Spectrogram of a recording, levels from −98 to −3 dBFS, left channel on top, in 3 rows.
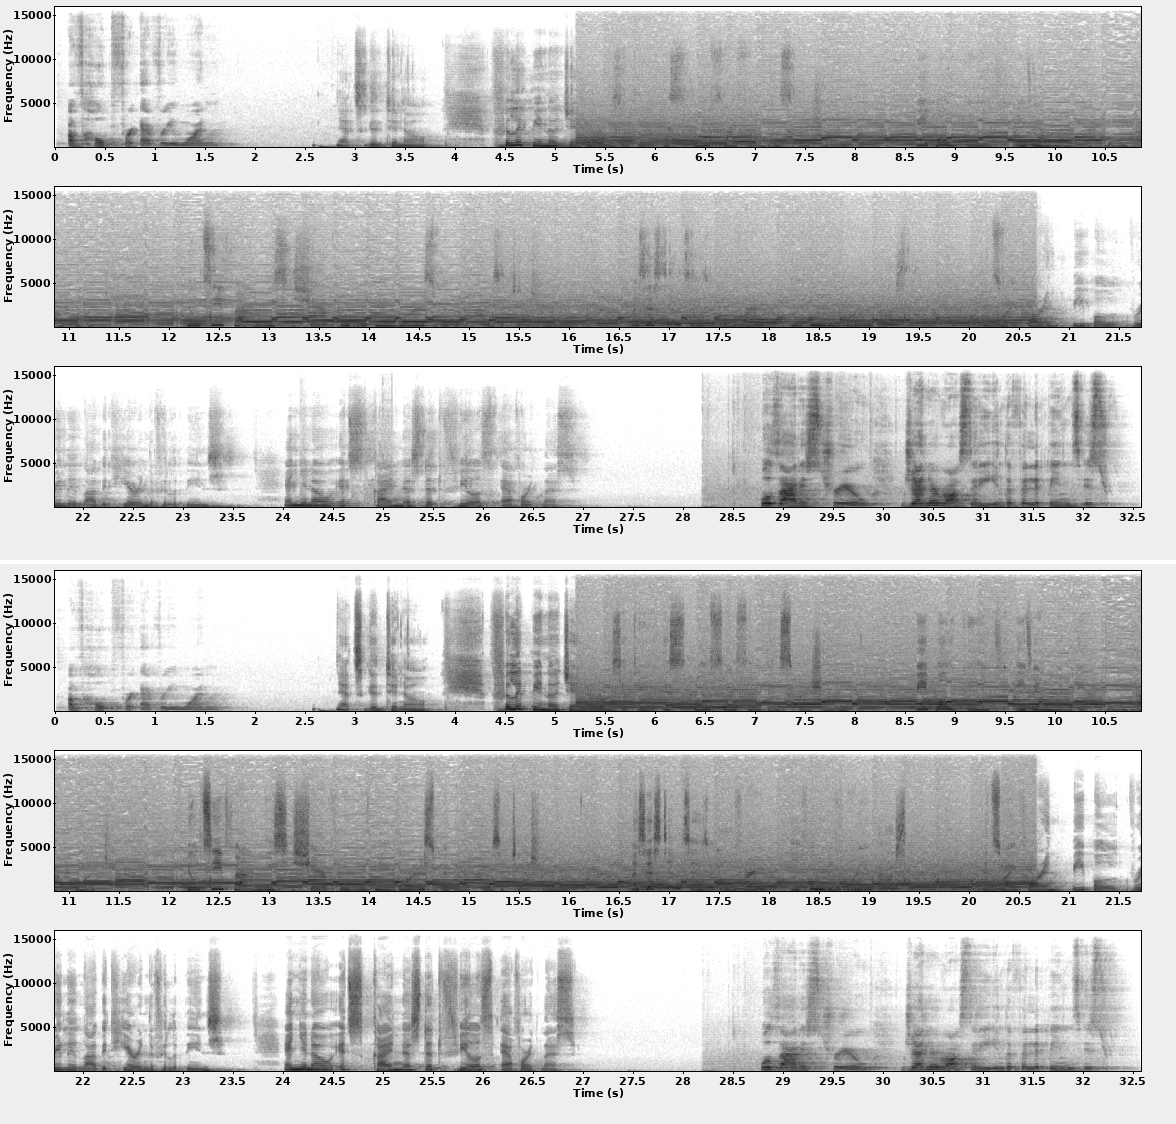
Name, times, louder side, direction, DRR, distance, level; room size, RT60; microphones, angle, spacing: voice 1, 0.1-1.6 28.5-32.2, left 4 dB, 55° left, 5 dB, 1.5 m, -28 dB
voice 2, 2.8-7.9 8.3-11.5 12.2-16.0 16.4-19.4 20.2-23.4 23.8-26.9, right 3 dB, 70° right, 7 dB, 1.8 m, -28 dB
sound 1, 5.2-20.7, right 3 dB, 20° right, 1.2 m, -24 dB
29.0 x 18.0 x 9.5 m, 0.77 s
head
